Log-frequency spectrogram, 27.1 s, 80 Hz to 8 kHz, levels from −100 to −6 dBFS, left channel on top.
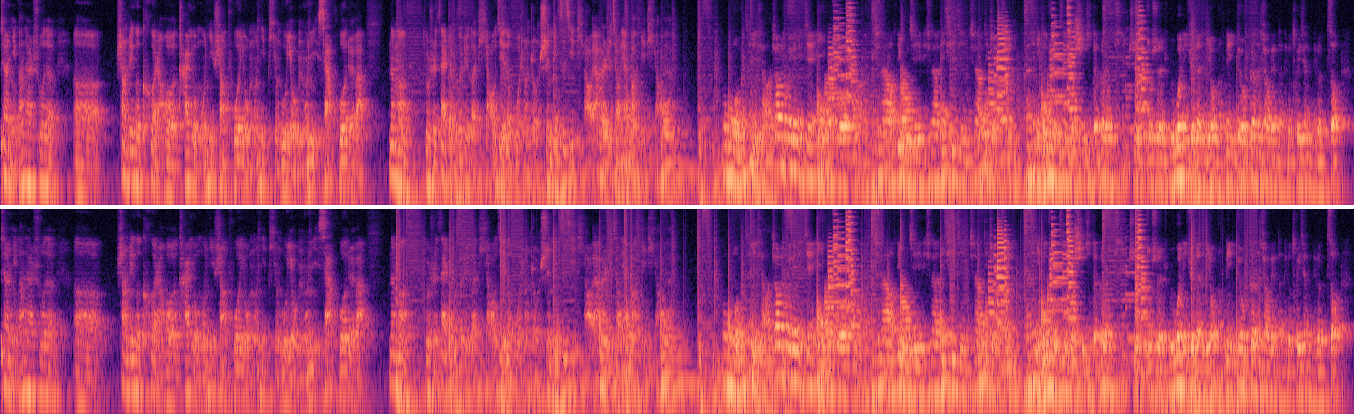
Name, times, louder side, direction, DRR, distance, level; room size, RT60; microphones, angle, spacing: voice 1, 0.0-2.0 2.3-7.5 7.8-13.5, left 2 dB, 55° left, 4 dB, 0.4 m, -32 dB
Keyboard (musical), 7.9-25.3, right 2 dB, 85° right, 0.5 m, -31 dB
voice 2, 14.4-26.8, equal, 25° right, 0 dB, 0.6 m, -27 dB
2.4 x 2.3 x 2.6 m, 0.66 s
head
